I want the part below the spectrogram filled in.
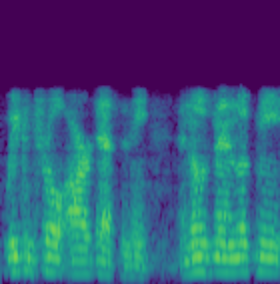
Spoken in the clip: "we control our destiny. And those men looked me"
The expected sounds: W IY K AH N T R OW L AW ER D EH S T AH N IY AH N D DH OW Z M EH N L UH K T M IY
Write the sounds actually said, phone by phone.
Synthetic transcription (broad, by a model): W IY K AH N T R OW L AW ER D EH S T AH N IY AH N DH OW Z M EH N L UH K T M IY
